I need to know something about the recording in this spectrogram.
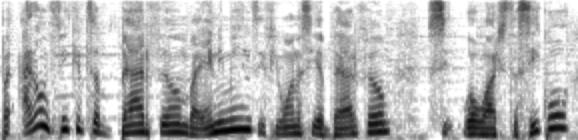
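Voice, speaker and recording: Man, podcast co-host, soft mellow tone, casual review chat, opinionated and sweary, light music underneath. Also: on the high side, expressive, moderate pace. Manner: informal, opinionated, swears freely.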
